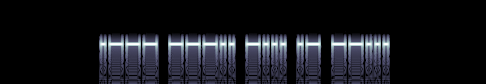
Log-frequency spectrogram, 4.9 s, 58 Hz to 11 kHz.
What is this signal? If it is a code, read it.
Morse code, heard as a keyed tone, about 28 wpm, 700 Hz. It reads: J8BA7
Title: Code Groups - 5 Letter:Numbers - 28wpm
